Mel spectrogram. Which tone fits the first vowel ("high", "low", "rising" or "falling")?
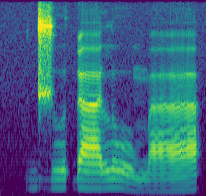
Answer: high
